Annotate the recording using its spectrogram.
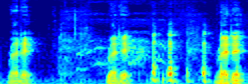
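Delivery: croaked "read it" like a frog. Acted. Frog at the village pond, croaking "read it". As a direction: ribbit it out, lightly croaking. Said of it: "And the frog is going".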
